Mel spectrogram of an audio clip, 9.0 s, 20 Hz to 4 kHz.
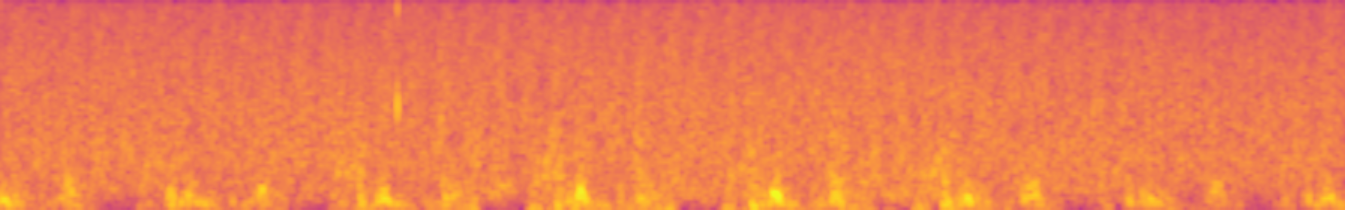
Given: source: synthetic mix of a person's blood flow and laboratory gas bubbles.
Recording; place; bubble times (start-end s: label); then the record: Doppler ultrasound of blood flow; precordium
2.63-2.68 s: bubbles
From the record:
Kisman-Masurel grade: 111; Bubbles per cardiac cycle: 1 to 2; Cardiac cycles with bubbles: 1 to 10%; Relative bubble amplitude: barely perceptible (0.100 to 0.250); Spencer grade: 1 (occasional bubble signal discernible with the cardiac motion signal, with majority of cardiac periods free of bubbles); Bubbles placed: only in the low amplitude regions of the cardiac cycle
